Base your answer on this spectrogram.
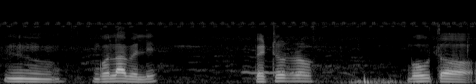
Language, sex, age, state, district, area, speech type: Odia, male, 18-30, Odisha, Balangir, urban, spontaneous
